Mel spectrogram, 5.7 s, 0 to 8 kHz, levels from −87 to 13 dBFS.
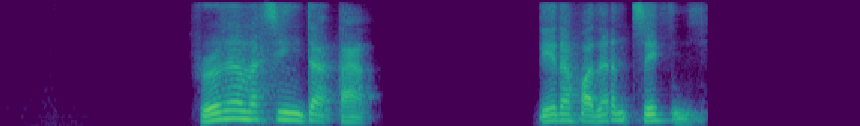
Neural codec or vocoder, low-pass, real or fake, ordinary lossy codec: codec, 16 kHz, 0.5 kbps, FunCodec, trained on Chinese and English, 25 frames a second; 7.2 kHz; fake; MP3, 64 kbps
